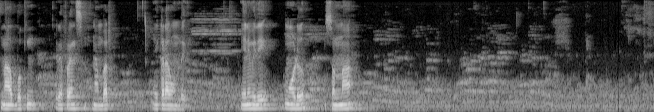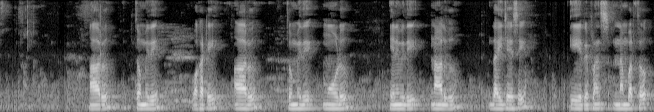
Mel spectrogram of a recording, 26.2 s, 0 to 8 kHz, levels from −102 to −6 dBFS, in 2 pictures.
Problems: continuous background conversations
